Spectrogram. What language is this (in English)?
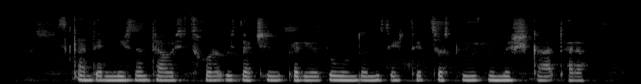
Georgian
